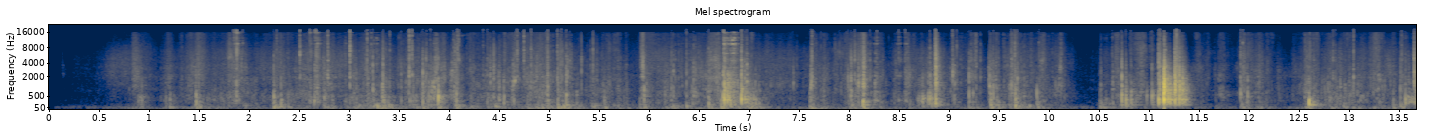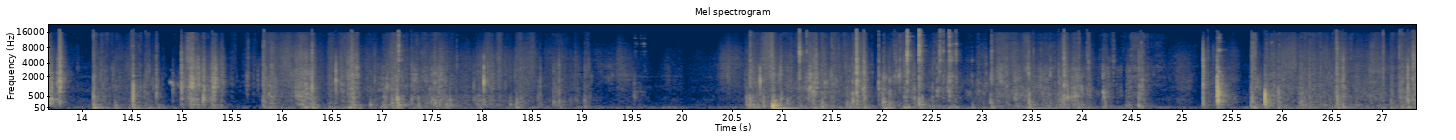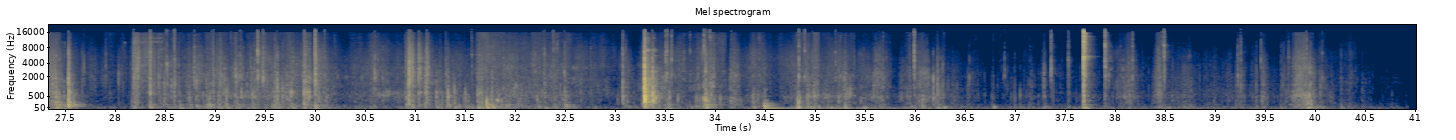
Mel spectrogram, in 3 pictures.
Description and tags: FOLEY briefcase handling
briefcase, handling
